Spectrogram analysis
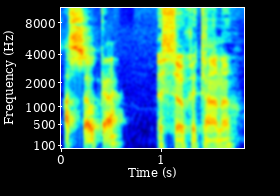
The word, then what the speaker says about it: Ahsoka Tano: name how do you say her name Ross ahsoka ahsoka tano yeah and on top we don't even know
